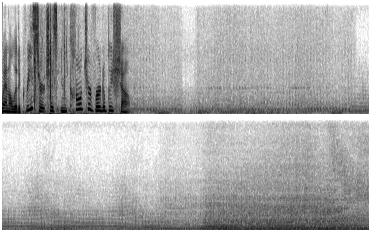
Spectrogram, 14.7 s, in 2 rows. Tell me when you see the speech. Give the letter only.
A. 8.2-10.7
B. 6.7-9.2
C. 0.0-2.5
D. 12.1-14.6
C.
